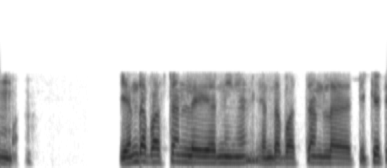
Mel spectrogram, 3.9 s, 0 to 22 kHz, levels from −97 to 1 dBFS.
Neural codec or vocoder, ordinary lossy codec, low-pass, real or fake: none; none; 3.6 kHz; real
